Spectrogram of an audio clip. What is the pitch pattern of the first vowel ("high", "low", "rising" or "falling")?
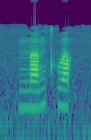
rising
